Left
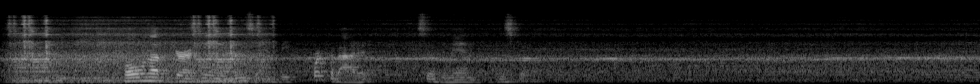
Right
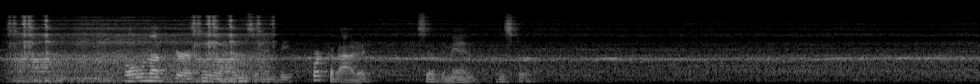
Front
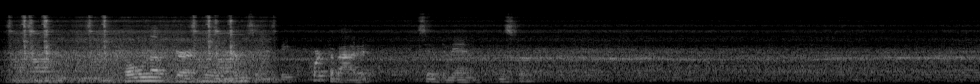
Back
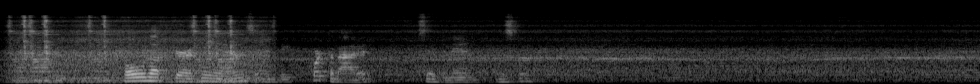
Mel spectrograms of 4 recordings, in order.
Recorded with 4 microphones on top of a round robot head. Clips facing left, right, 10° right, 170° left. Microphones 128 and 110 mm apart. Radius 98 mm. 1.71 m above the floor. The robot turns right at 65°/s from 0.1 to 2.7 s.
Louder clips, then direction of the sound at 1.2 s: Left 2 dB, back 4 dB; 165° left.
